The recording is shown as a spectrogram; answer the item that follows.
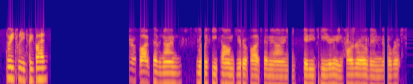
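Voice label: Raleigh Police Northeast District Dispatch, p25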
